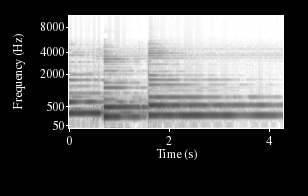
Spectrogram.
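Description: A lofi guitar melody of a few sustained, effect-heavy notes. Two fresh plucks ring out and blend into long, wavering tones at a steady loud level.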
